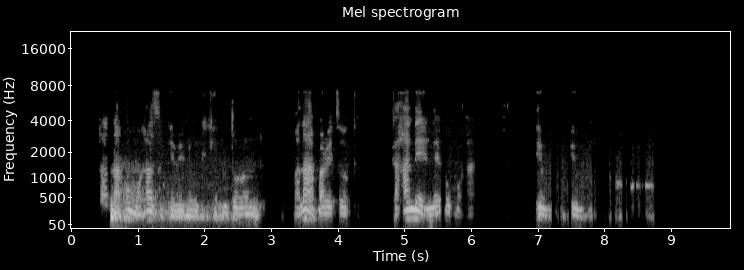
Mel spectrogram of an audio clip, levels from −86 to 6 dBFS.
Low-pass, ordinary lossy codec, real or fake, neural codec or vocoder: 7.2 kHz; Opus, 24 kbps; real; none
